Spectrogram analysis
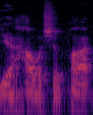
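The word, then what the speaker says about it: יהושפט: into the valley of jehoshaphat which is also it's it's pronounced yehawa shapot in the ancient hebrew ballast and we'll plead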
